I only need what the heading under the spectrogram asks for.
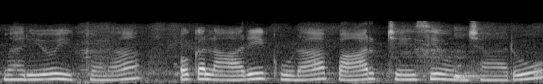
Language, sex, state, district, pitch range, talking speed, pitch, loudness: Telugu, male, Andhra Pradesh, Sri Satya Sai, 210-245 Hz, 90 wpm, 225 Hz, -16 LUFS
